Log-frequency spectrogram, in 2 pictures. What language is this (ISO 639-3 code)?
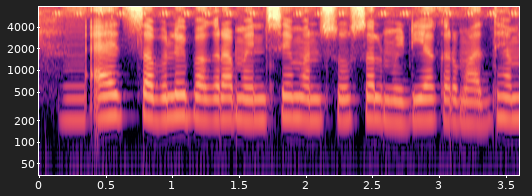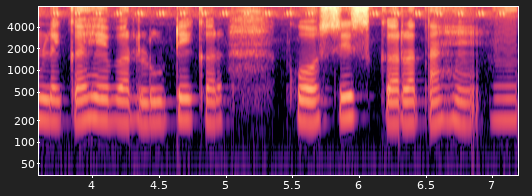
hne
